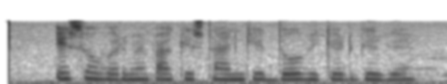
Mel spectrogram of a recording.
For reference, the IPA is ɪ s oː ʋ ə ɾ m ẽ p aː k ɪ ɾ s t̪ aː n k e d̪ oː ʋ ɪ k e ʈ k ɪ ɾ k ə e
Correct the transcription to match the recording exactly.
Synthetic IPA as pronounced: ɪ s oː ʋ ə ɾ m ẽ p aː k ɪ s t̪ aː n k e d̪ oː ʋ ɪ k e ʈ ɡ ɪ ɾ ɡ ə e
